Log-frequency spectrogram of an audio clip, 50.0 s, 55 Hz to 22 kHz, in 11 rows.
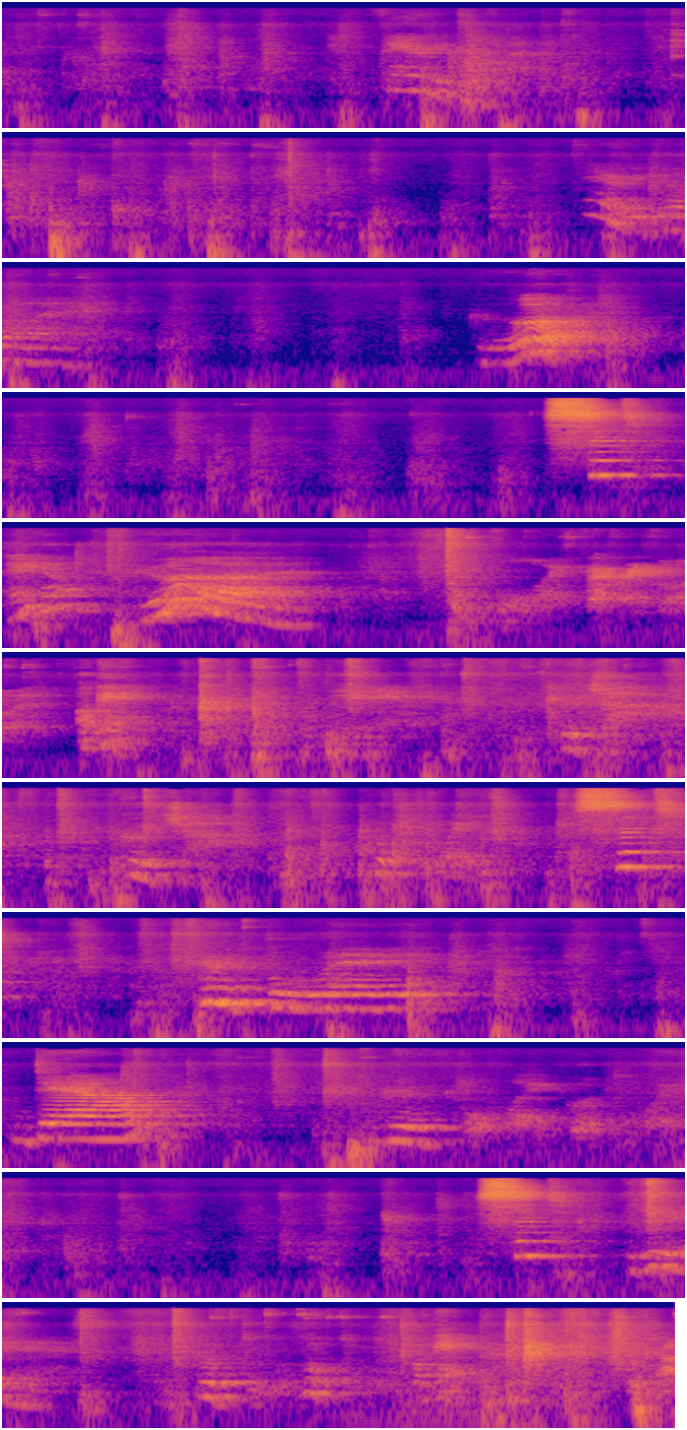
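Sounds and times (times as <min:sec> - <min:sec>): footsteps on hard floor: 0:00.0 - 0:12.2, 0:12.9 - 0:17.2, 0:23.6 - 0:39.6, 0:40.6 - 0:45.4, 0:46.0 - 0:50.0
person speaking: 0:17.3 - 0:20.2, 0:29.7 - 0:32.0
dog claws tapping on floor: 0:46.0 - 0:50.0.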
